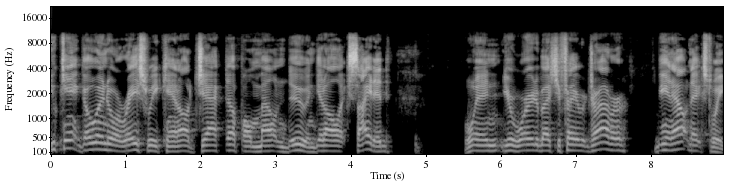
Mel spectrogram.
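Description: A man with a Southern accent speaks at a moderate pace and a fairly high pitch. His intonation is fairly even, his loudness very even, and the background quiet. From Atlanta, Georgia. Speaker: podcast host. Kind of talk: casual chat.

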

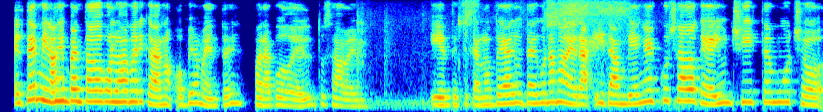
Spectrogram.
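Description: With a plain, everyday voice, a woman talks at a moderate pace. Her pitch is fairly high and her intonation lively. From Puerto Rico. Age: 30s. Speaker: podcast co-host. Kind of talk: casual chat.

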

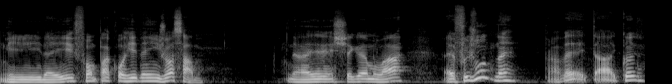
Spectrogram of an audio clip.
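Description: Long, frequent pauses break up a dark, mellow voice with very wide pitch swings in a very clean recording with a silent background. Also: man, medium pitch for a man, moderate pace. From Santa Catarina, Brazil (Ibirama). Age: 30s. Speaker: businessman and amateur racing driver. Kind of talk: casual interview chat.

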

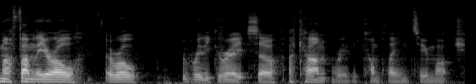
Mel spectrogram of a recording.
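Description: A man at a fairly low pitch and a fairly quick pace. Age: young. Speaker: solo podcast host. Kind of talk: casual solo talk answering listener questions. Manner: halting, many fillers.

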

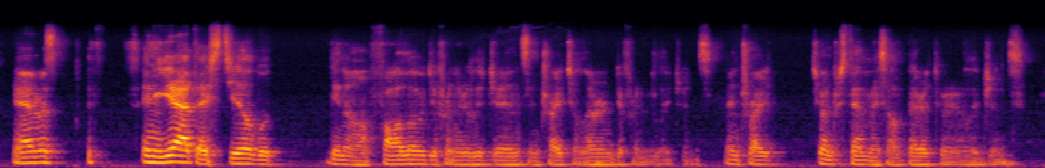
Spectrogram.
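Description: Noticeable background noise sits behind a man with a fairly low voice. He keeps a moderate pace and ordinary pitch variation. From Eastern Europe (Ukraine, former Soviet Union). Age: 50s. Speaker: entrepreneur and author. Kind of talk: interview.

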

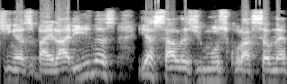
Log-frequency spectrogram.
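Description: A man with a fairly high pitch and an unremarkable speaking voice, at a moderate pace. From interior of Brazil. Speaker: physical education professor. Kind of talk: casual interview. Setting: live stream.

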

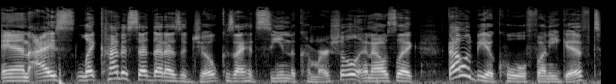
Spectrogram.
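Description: A woman speaking at a fairly quick pace, her pitch swinging very widely. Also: fairly low pitch for a woman. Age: 30s. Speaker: podcast host. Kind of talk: casual monologue. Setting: in a car. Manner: casual, many fillers and laughs.

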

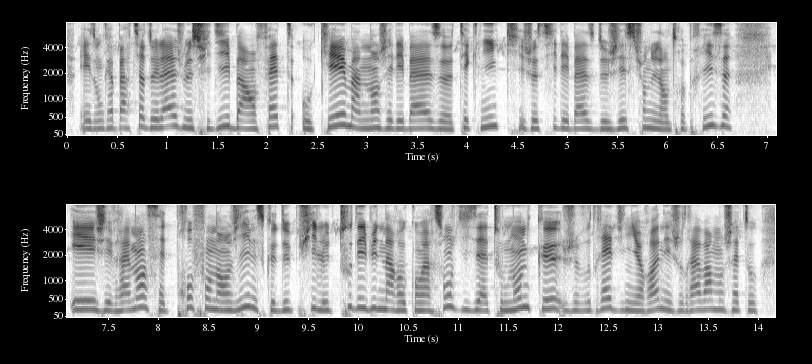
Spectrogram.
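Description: A woman's normal speaking voice, fairly high in pitch, with fairly even intonation. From southwest France, Arcachon basin. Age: 30s. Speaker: winemaker. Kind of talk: interview testimony.

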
